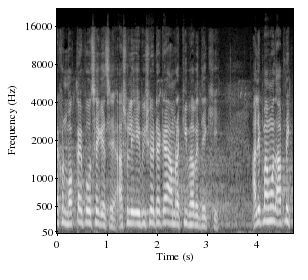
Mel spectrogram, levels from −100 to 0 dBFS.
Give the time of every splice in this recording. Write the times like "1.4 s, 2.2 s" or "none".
none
